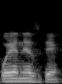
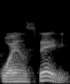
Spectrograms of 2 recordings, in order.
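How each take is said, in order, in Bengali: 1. এটি 'we-nes' দিয়ে শুরু হয়, দুটি দল, কোনো 'd' ধ্বনি নেই। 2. এটি 'wens' দিয়ে শুরু হয়, একটি দল, কোনো 'd' ধ্বনি নেই। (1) "একটাও রাইট না" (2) "এটার রাইট উচ্চারণ যেটা"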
